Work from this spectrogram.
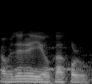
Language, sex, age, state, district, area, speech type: Assamese, male, 18-30, Assam, Charaideo, urban, spontaneous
